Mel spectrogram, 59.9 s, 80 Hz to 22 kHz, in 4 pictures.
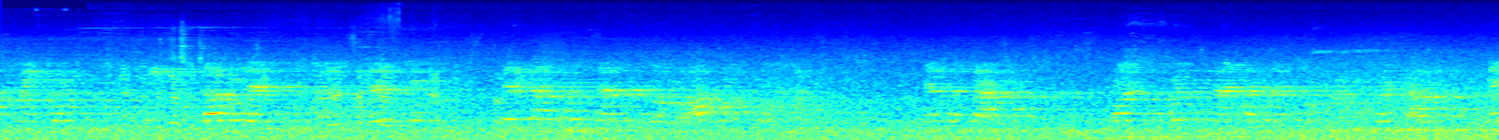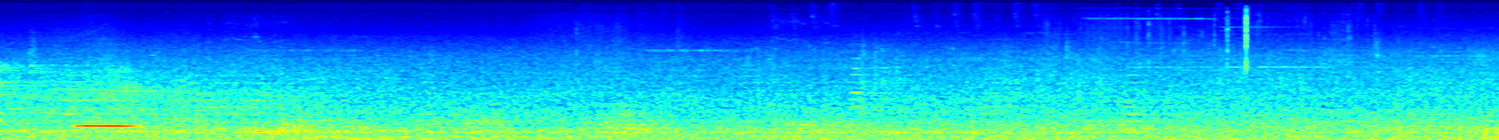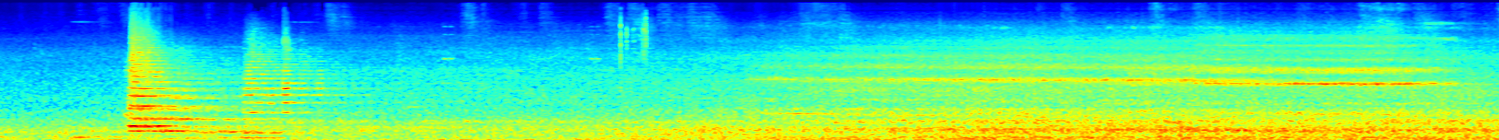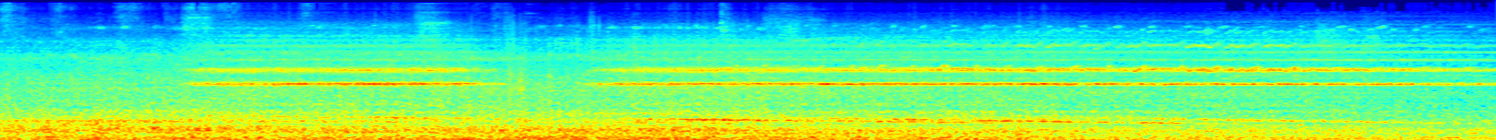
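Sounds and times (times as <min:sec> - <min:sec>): wheels rumbling on rail: 0:15.3 - 0:59.9
train horn: 0:15.6 - 0:16.6, 0:31.2 - 0:33.5
high wheel squeal: 0:37.5 - 0:44.7, 0:46.7 - 0:59.9.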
